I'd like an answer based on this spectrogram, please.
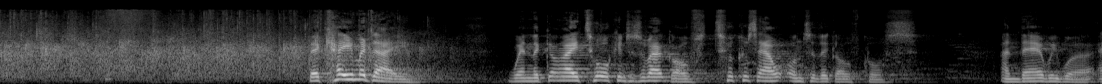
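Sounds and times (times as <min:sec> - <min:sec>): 
applause from an audience: 0:00.0 - 0:04.6
speech: 0:03.1 - 0:04.3, 0:05.1 - 0:09.2, 0:10.0 - 0:11.0.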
